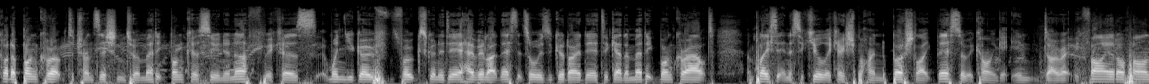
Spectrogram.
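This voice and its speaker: A man rattles along very fast with hardly any pauses, in a flat, monotone voice of medium pitch. Noticeable background noise sits behind him. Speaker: gaming commentator. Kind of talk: gameplay commentary.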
